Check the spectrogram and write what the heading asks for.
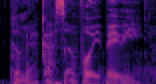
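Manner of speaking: ordinary talk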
